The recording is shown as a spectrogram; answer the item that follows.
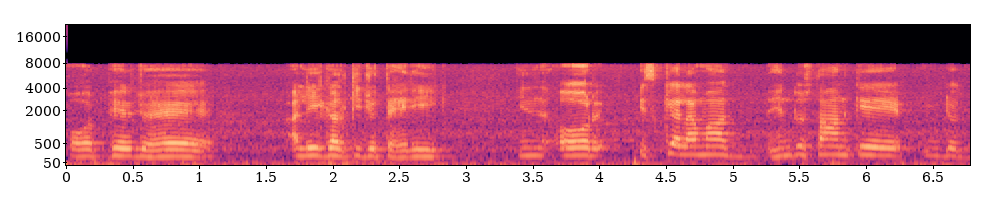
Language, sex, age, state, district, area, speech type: Urdu, male, 30-45, Delhi, South Delhi, urban, spontaneous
